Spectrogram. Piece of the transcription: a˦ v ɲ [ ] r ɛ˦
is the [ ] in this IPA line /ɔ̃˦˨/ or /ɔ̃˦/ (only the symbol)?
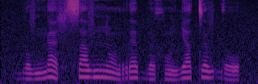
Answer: ɔ̃˦˨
